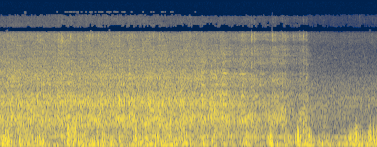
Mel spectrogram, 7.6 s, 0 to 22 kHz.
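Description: E657-series limited express electric train running past on the rails and moving away. Its noise drops off sharply about six seconds in, leaving wind noise.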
